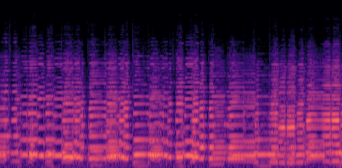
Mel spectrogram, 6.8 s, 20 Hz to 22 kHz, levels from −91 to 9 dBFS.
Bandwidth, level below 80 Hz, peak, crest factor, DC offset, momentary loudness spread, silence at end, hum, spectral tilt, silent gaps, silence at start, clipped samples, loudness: 9.4 kHz; -64 dBFS; -12 dBFS; 14 dB; under 0.1%; 5 LU; 0 s; none; -5.5 dB/octave; none; 0 s; under 0.1%; -27 LUFS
